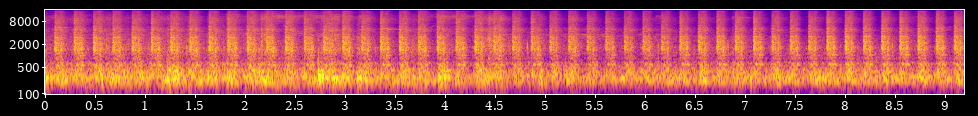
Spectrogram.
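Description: A steam locomotive chuffs quickly and steadily.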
